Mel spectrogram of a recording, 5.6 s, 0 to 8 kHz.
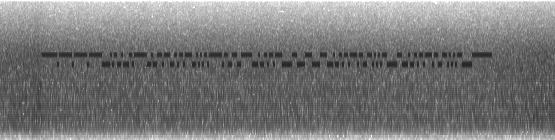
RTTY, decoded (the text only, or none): LU4WV 599 265 265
